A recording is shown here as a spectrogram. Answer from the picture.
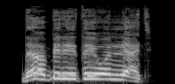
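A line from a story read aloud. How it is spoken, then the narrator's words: Squealing. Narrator (Russian): Продолжил визжать артефакт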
